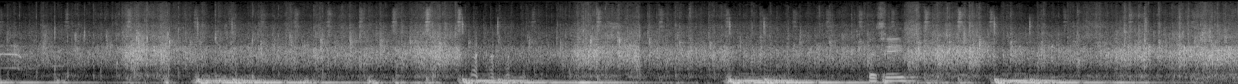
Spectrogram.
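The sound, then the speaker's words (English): An audience of home and away supporters claps and cheers to welcome a special guest, in a steady, loud wash of applause lasting about twelve seconds, with voices in the crowd and a low bass thump repeating underneath. “Now, please give him a nice reception.”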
